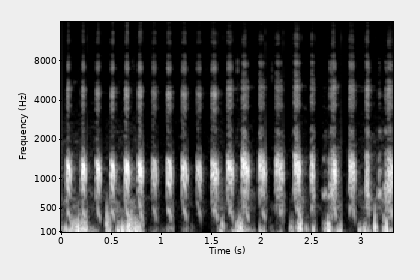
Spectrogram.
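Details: Chukar partridge calling a steady, rapid series of clipped chuck notes, about five or six each second, evenly paced throughout with little background noise.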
